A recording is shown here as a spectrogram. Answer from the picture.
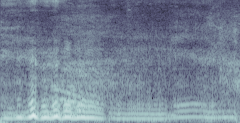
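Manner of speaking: gloating evil laugh; villain laugh. Acted. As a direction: laugh in triumph over him.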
